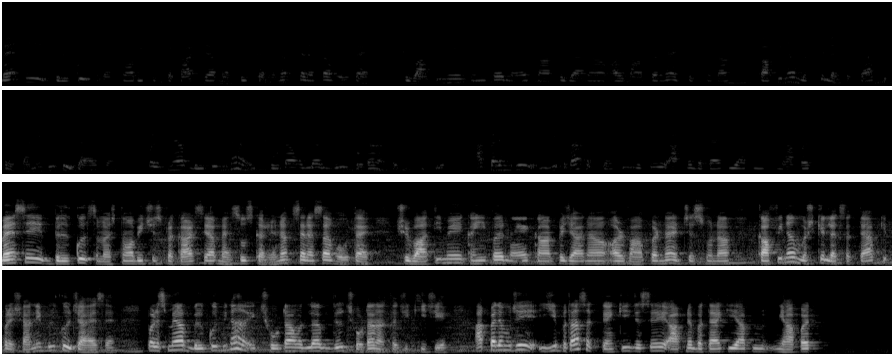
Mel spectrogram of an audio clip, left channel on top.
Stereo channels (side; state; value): left; quieter; 35.6 dB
